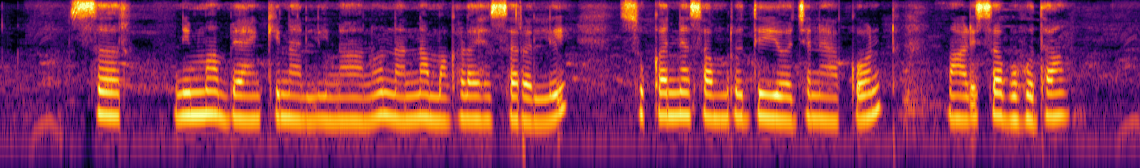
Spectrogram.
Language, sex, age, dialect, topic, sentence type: Kannada, female, 25-30, Central, banking, question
